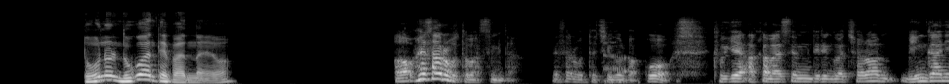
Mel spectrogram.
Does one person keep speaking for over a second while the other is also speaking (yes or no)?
no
